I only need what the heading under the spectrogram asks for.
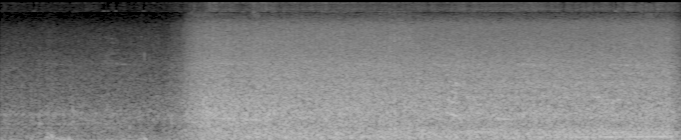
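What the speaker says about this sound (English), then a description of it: "this normally is not overflowing with water" An overflowing river rushes loudly as a broad, steady wash of flowing water, starting quieter then swelling up close after about two seconds and continuing without pause.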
